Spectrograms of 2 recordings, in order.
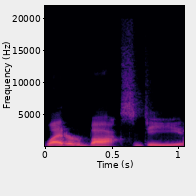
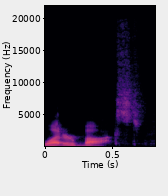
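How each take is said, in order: First: The final D is said as a separate letter. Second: The final D blends in like 'letterboxed'. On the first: The speaker calls it wrong. "give my friends a hard time for saying letterbox D" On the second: The speaker calls it right. "instead of"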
